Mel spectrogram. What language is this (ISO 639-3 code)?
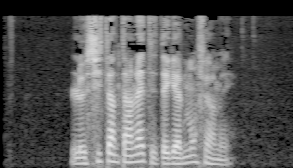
fra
